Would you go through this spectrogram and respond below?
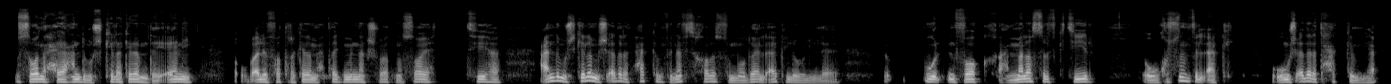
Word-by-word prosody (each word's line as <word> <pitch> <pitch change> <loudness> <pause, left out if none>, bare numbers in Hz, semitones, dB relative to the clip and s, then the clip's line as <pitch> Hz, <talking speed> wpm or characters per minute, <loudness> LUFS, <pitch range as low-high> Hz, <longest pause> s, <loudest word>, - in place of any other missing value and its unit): بُصّ 125 -1 0
هو 120 - +9
أنا 125 - +6
الحقيقة 115 0 +2
عندي 115 -1 +2
مشكلة 105 +5 +1
كده 120 +2 +3
مضايقاني 105 +3 +2 0.5
وبقى 110 - +2
لي 115 - +4
فترة 120 +3 -6
كده 110 -1 +1
محتاج 110 +3 -2
منك 115 -2 +1
شوية - - -4
نصايح 115 -2 -1 0.3
فيها، 115 -3 -1 0.4
عندي 165 +3 +4
مشكلة 155 +4 +3
مش - - +4
قادر 155 - +1
أتحكم 150 -3 -6
في 115 - -8
نَفسي 130 +2 -2
خالص 130 0 -4
في 100 - -3
موضوع 95 +5 -1
الأكْل 115 -1 -2
وال 85 -3 -6 0.9
والإنفاق، 120 -2 +2
عمّال 105 +9 +3
أصرف 125 -3 -1
كتير 125 0 0 0.5
وخصوصًا 100 - 0
في 140 - -2
الأكْل 110 - -2 0.4
ومش - - +2
قادر - - +4
أتحكم، 85 - -4
يع 95 - -6
115 Hz, 175 wpm, -25 LUFS, 105-125 Hz, 0.9 s, هو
